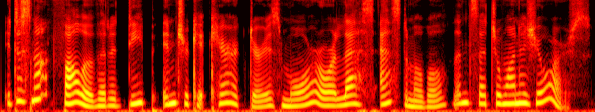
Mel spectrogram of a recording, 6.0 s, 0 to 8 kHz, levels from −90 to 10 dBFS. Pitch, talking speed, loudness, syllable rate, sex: 220 Hz, 200 wpm, -19 LUFS, 5.3 syllables/s, female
